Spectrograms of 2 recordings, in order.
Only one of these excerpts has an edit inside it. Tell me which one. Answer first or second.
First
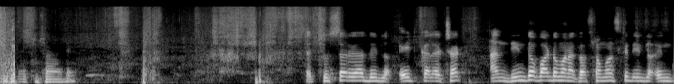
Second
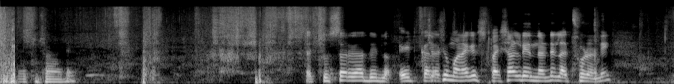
second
